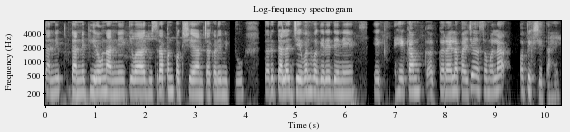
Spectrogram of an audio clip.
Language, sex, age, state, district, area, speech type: Marathi, female, 30-45, Maharashtra, Nagpur, urban, spontaneous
